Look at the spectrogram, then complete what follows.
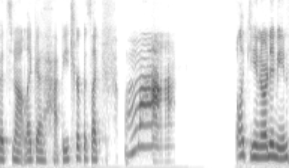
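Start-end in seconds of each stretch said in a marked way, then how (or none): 1.7-2.1 high, sad squawking "Ma"; unhappy bird squawk. Retold or imitated. Imitating the Little Mermaid seagull, a high moaning squawk. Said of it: "one of those birds ... not a happy chirp".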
